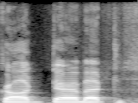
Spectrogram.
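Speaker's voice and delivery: deep, serious monotone voice. Quoting a movie character's line after praising his very deep voice: Ken Foree impression. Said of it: "Let's not forget his voice".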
